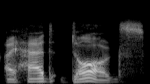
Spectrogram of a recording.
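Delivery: "I had dogs" drawn out at half speed; very slow, clear English example; slow model sentence. Shown as a demonstration. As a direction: spell out "I had dogs" slowly for learners. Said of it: "If I want to pluralize".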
